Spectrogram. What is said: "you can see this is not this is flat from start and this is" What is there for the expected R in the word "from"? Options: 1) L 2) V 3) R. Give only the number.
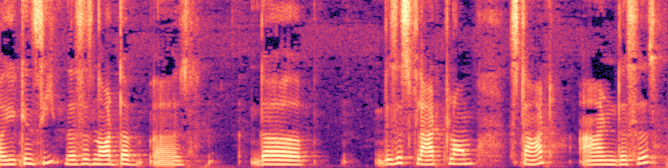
1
